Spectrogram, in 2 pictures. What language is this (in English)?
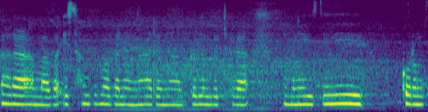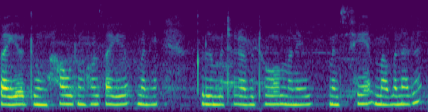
Bodo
